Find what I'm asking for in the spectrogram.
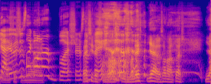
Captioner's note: chuckles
